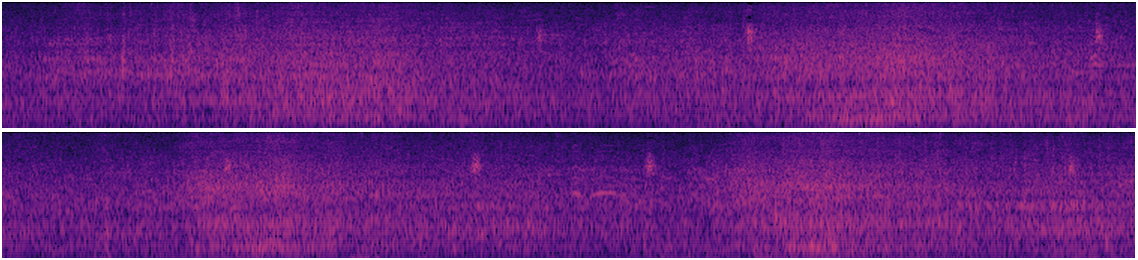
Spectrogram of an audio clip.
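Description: Bay waves washing in, the surf swelling and ebbing about every three seconds, with wind buffeting the microphone.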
